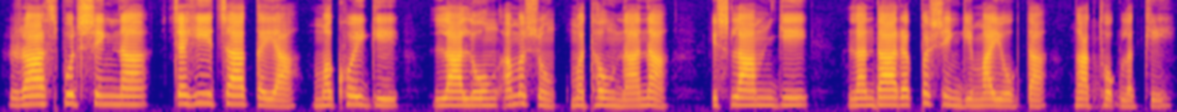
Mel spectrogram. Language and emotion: Manipuri, neutral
